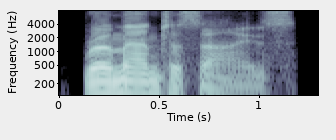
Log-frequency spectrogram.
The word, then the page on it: romanticize: British English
